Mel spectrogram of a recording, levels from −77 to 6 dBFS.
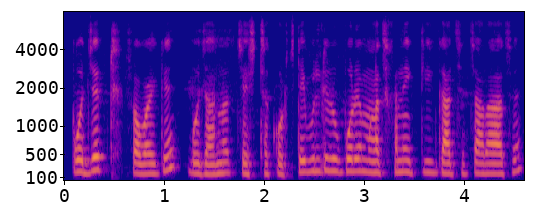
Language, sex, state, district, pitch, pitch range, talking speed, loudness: Bengali, male, West Bengal, Dakshin Dinajpur, 195 Hz, 175-215 Hz, 170 wpm, -27 LUFS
